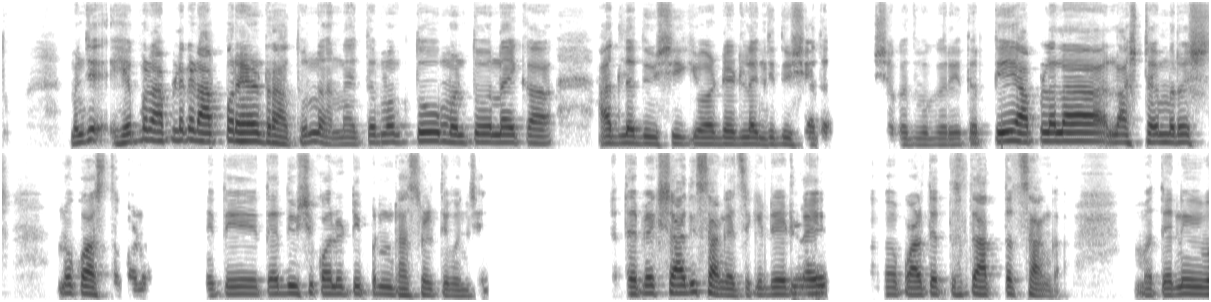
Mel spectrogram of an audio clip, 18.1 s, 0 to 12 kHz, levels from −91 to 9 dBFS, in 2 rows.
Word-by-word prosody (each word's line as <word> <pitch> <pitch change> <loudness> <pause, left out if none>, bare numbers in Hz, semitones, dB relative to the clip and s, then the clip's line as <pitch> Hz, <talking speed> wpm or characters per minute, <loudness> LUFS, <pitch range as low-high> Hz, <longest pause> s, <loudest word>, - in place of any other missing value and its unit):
तू." - - -29 0.5
म्हणजे 180 +9 0
हे 170 +4 +2
पण 235 - +1
आपल्याकडे 220 +1 +2
अपर 195 +3 +2
हँड 200 -2 +6
राहतो 160 -1 0
ना. 175 -6 0
नाहीतर 140 +5 -5
मग 180 -1 -2
तो 200 0 +6
म्हणतो 180 +1 +1
नाही 175 0 +2
का, 160 -3 -2 0.4
आदल्या 155 +1 +1
दिवशी 150 -1 -3
किंवा 145 -1 -1
डेडलाईनच्या 140 -1 -1
दिवशी 135 -4 -5
आता - - -7
नाही - - -14 0.5
करू 130 - -9
शकत 130 - -15
वगैरे. 130 0 -6
तर - - -3
ते 200 +2 +8
आपल्याला 200 0 +5
लास्टटाईम 180 0 0
रश 180 - -2 0.5
नको 180 -1 +1
असतं. 150 - -1
पण 130 - -8 0.6
ते 160 0 -2
त्या 165 - +1
दिवशी 175 +2 -1
क्वालिटी 165 0 -1
पण 160 -1 -2
ढासळते 140 -1 -4
म्हणजे. 125 - -9 1.0
त्यापेक्षा 180 +3 +2
आधीच 195 +3 +3
सांगायचं 140 - 0
की 150 - -6
"डेडलाईन्स 165 +3 +1 0.4
नाही 155 -1 -5
पाळत 150 +1 +1
येत 165 - +2
नसेल, 155 +2 -8
तर 165 - +4
आत्ताच 150 +1 -2
सांगा." - - -3 0.6
मग 140 - -6
त्यांनी 160 +3 0
165 Hz, 180 wpm, -24 LUFS, 145-180 Hz, 1.0 s, ते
